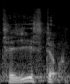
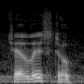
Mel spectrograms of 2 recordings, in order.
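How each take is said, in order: First: The double L sounds like a Y. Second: The double L sounds like an L. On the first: "When you put the two L's together, it is pronounced yeah" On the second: "I suppose you could pronounce it Callisto"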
